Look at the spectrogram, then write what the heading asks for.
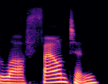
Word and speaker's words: LaFontaine: because Indiana some examples LaFontaine is La Fountain russiaville is russiaville uh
